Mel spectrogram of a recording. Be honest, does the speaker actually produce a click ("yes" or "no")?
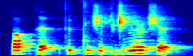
no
